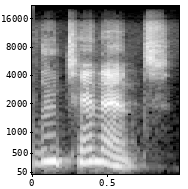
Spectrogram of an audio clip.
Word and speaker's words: lieutenant: The spelling pattern for that first syllable is I-E-U. There's the OO phonogram and a silent I before it.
